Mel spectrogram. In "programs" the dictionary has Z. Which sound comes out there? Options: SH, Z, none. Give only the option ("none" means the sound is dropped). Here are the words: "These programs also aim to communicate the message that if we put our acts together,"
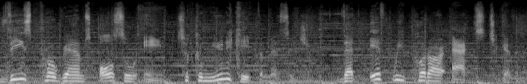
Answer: Z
